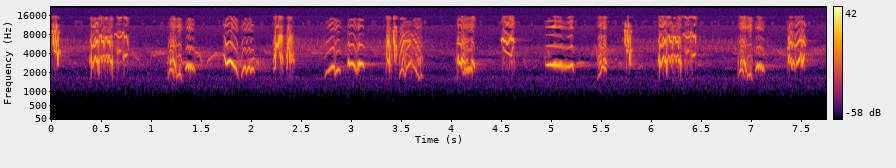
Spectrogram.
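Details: American robin singing, eastern North America; a lively series of varied whistled phrases mixing mellow low notes with piercing high squeals, tightly packed with short pauses between.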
